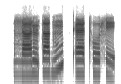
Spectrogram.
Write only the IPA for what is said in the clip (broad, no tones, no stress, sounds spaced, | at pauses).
ɮ a ɾ ə̃ t a d ũ | kʼ æ tʰ o ɬ e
